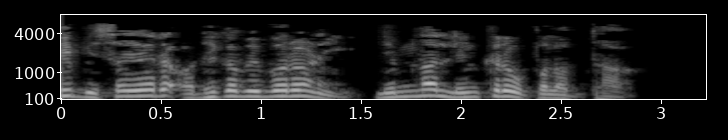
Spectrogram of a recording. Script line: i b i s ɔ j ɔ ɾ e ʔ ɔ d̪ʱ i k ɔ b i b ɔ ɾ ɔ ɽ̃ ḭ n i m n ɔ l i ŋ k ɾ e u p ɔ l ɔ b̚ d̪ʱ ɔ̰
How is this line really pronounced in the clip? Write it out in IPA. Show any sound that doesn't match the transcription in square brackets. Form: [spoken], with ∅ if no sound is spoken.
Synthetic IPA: i b i s ɔ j ɔ ɾ e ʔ ɔ d̪ʱ i k ɔ b i b ɔ ɾ ɔ ɽ̃ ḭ n i m n ɔ l i ŋ k ɾ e u p ɔ l ɔ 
